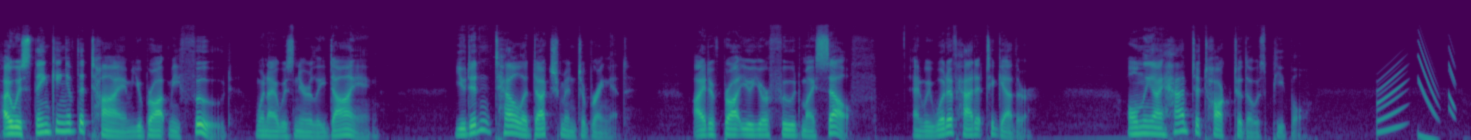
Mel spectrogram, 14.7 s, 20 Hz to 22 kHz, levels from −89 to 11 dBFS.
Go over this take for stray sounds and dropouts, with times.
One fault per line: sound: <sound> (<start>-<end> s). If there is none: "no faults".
sound: chirp (13.8-14.6 s)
